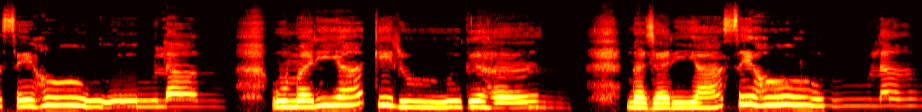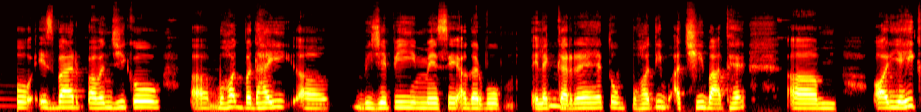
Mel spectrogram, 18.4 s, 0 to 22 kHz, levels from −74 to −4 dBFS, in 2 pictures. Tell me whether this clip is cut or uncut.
cut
